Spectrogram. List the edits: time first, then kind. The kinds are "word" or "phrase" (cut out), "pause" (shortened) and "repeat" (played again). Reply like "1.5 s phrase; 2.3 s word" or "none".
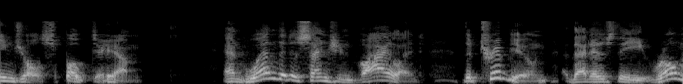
3.5 s word; 5.6 s pause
